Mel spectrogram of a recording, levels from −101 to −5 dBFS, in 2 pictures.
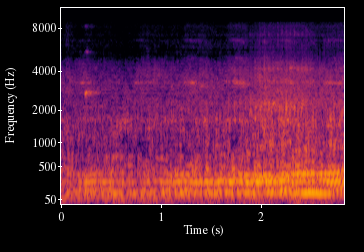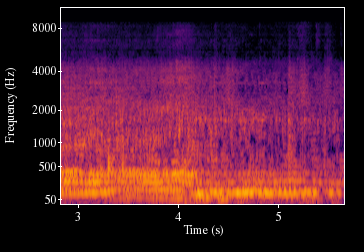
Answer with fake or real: fake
